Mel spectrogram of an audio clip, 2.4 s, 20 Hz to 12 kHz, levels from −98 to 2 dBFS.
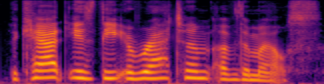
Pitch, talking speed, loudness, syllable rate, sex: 245 Hz, 195 wpm, -19 LUFS, 5.1 syllables/s, female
